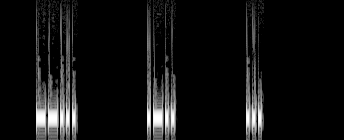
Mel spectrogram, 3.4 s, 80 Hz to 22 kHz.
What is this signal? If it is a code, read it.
Morse code, heard as a keyed tone, about 40 wpm, spaced as for 11 wpm, 700 Hz. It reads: 7LS
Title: USA Call Signs - 4 Characters - 8x Character Spacing - 40wpm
